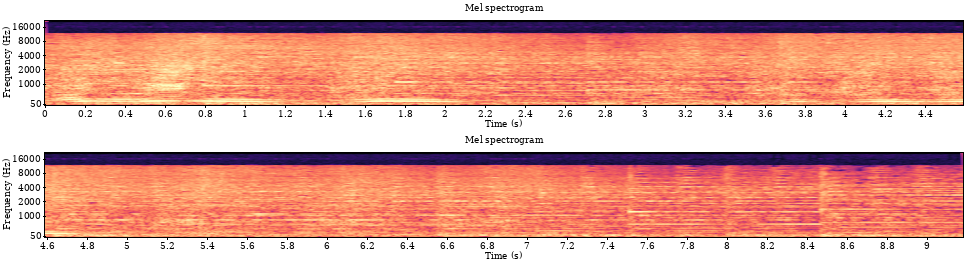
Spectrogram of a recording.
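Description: A car engine revving as a sound effect in a TV promo, rising and falling through a few throttle swells over a music bed, loud and close.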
